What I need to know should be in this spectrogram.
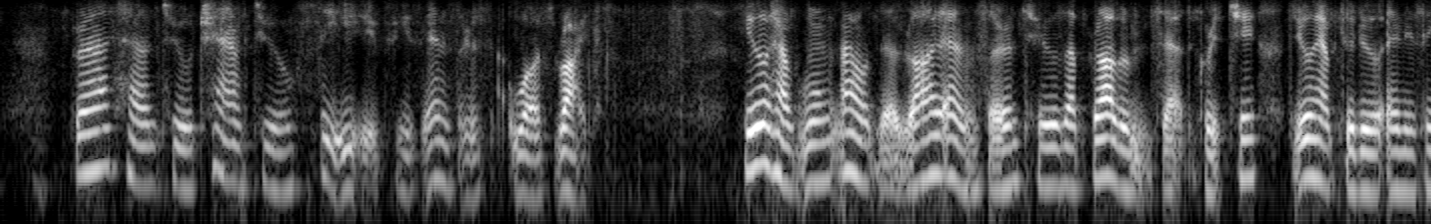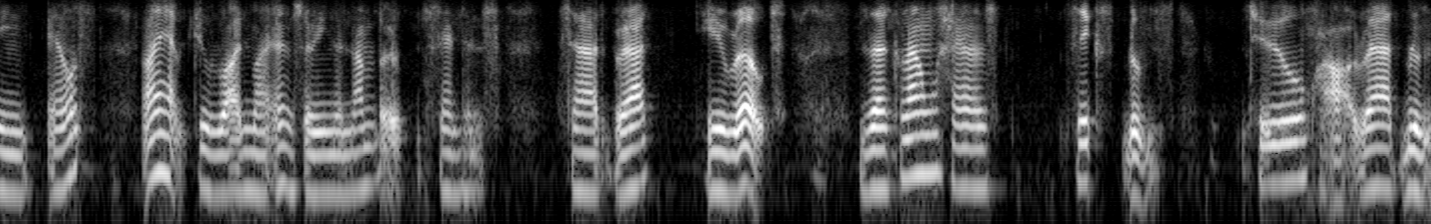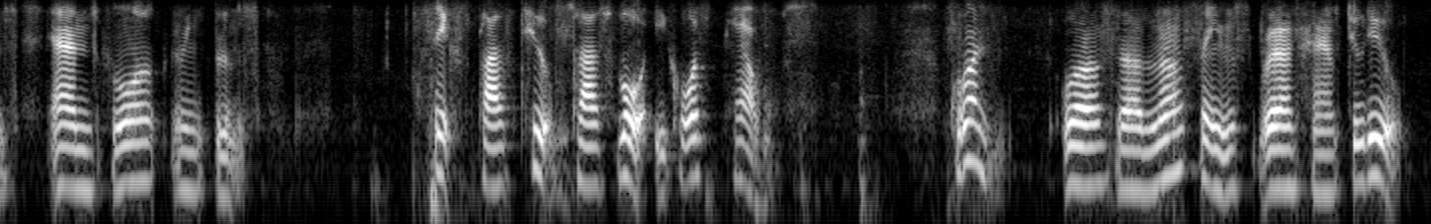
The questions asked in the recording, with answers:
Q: What was the last thing Brad had to do?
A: The last thing Brad had to do was write his answer in a number sentence.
